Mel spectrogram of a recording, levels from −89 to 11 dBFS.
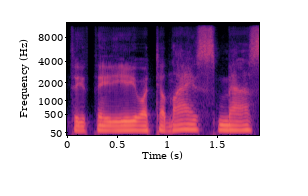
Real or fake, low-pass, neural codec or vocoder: fake; 10.8 kHz; codec, 16 kHz in and 24 kHz out, 0.6 kbps, FocalCodec, streaming, 4096 codes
